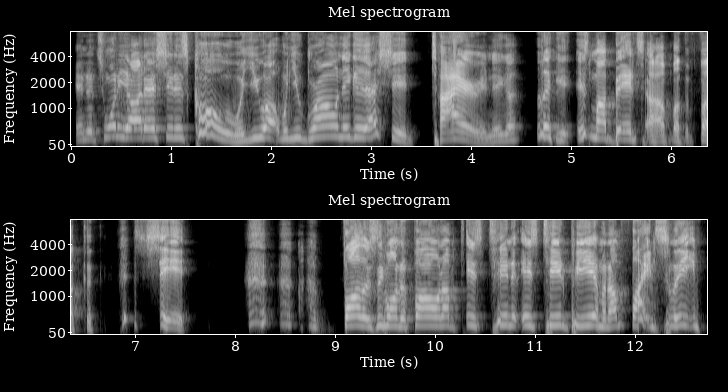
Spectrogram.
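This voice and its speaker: An American man in his thirties co-hosting a podcast with casual comic banter, animated, slangy and profane. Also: extremely high pitch, normal speed. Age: 30s. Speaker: podcast co-host. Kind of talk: casual comedic banter and mock-dramatic reading.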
